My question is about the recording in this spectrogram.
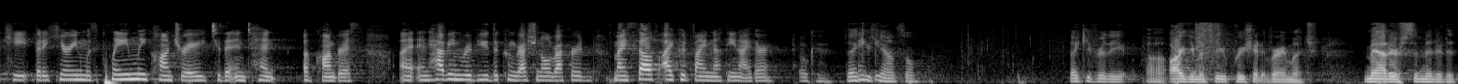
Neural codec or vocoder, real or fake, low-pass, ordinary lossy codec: none; real; 7.2 kHz; MP3, 48 kbps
